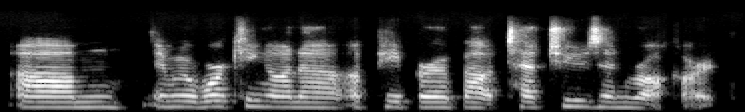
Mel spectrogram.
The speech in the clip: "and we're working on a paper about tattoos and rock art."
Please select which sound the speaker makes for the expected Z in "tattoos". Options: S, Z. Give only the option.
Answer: Z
